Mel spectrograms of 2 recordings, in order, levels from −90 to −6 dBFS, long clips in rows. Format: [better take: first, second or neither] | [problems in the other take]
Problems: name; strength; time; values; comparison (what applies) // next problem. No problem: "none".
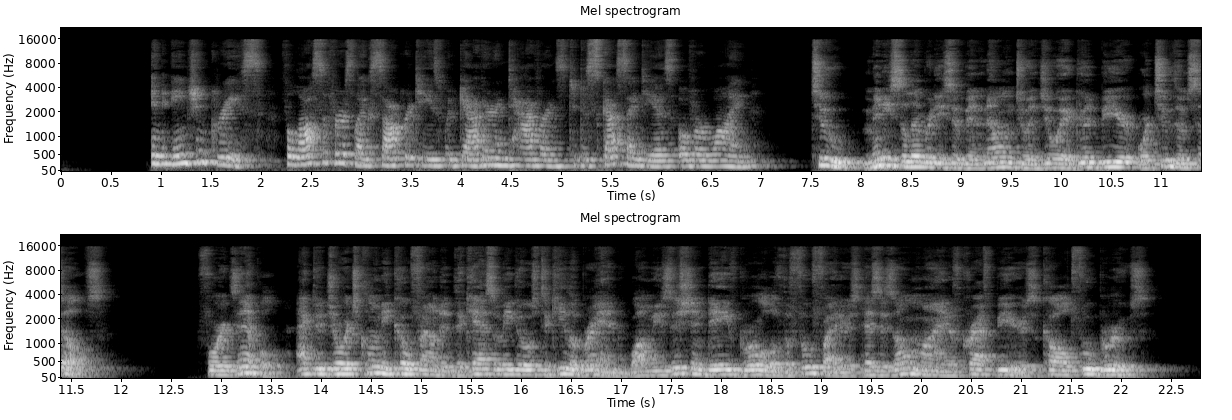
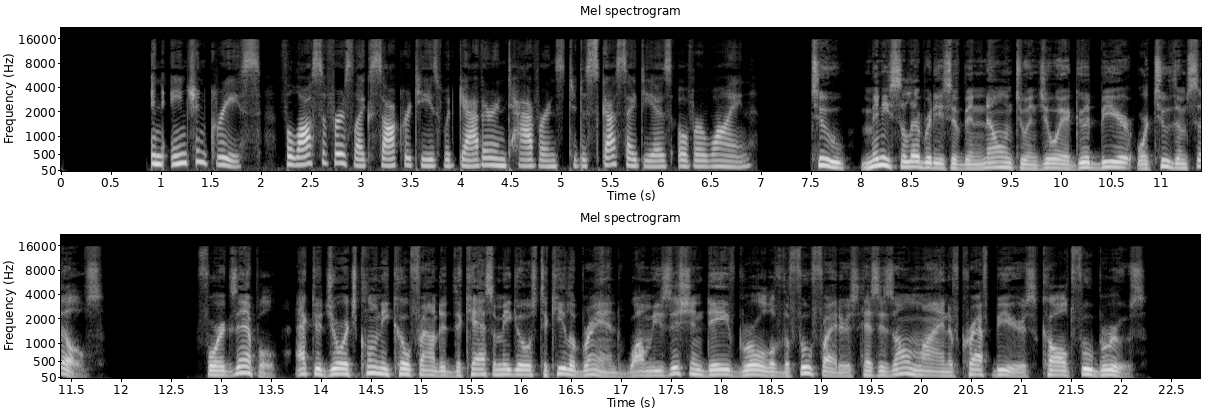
second | room echo; slight; dies away in 0.4 s // off-mic speech; far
